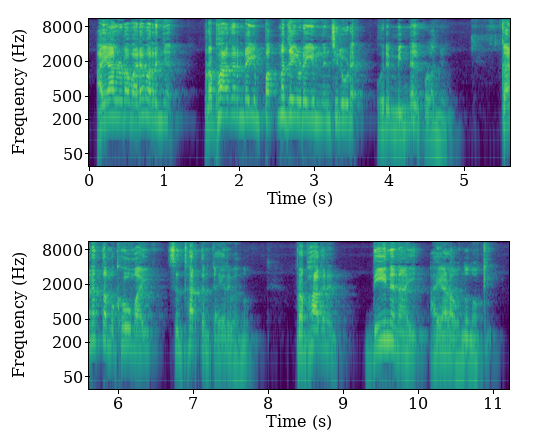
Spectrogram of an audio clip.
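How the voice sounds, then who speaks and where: High-voiced, expressive male storyteller. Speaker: audiobook narrator. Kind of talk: dramatic novel narration. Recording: echoey room.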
